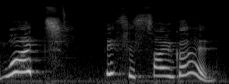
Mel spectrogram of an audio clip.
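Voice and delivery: high, slow what, then so good, thrilled; a retold rush of joy; delighted disbelief. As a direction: squeal it out in happy disbelief. Her own delighted reaction, retold.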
